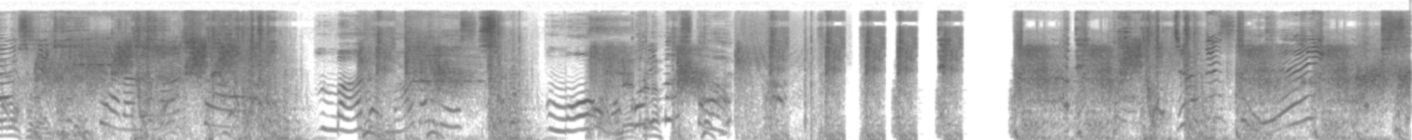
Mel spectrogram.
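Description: Rapid punches and kicks land with sharp smacking hits.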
